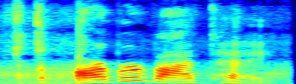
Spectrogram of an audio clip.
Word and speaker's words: arborvitae: So, arborvate, that is spelled A R B O R B I T A E.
